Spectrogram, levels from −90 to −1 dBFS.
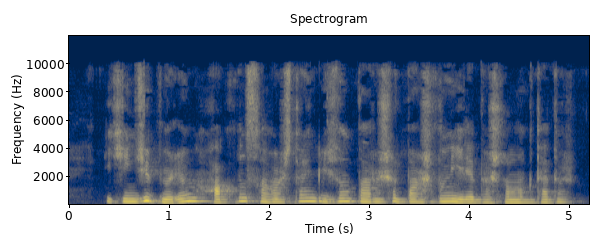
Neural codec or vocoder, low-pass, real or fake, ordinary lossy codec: autoencoder, 22.05 kHz, a latent of 192 numbers a frame, VITS, trained on one speaker; 9.9 kHz; fake; AAC, 48 kbps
